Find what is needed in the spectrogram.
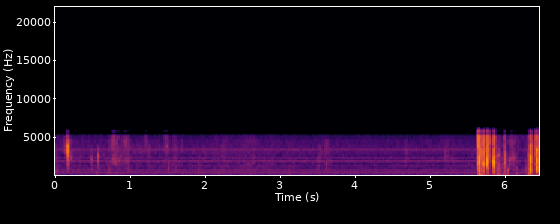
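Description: A faint, steady electrical hum with a few clear tones. Near the end there is a sudden loud bump.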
